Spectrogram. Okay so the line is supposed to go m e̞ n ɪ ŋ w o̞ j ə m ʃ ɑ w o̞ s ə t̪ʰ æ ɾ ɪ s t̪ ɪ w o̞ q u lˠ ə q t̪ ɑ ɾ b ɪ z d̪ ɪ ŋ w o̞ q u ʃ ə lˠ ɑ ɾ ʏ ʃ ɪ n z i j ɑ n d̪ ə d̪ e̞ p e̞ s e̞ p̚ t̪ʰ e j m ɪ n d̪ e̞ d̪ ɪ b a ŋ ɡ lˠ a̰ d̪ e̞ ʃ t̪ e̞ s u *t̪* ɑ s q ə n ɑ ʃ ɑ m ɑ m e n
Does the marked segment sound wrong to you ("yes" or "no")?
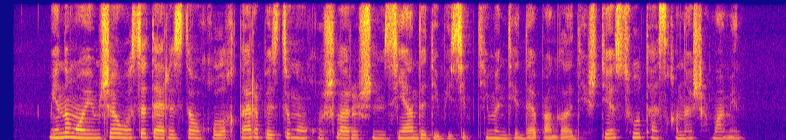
yes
